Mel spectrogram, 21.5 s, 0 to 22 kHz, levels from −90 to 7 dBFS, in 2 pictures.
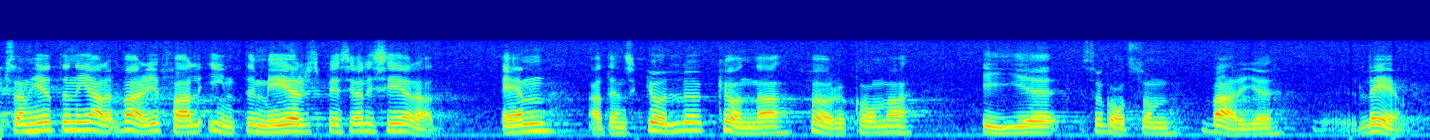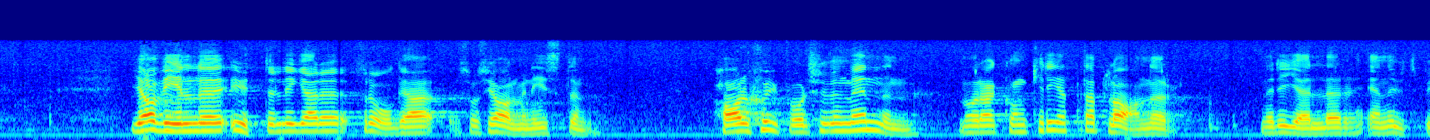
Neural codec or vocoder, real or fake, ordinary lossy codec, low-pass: none; real; none; none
